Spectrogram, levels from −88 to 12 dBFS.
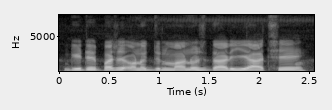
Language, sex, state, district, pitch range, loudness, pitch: Bengali, male, West Bengal, Cooch Behar, 130-175 Hz, -16 LUFS, 150 Hz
